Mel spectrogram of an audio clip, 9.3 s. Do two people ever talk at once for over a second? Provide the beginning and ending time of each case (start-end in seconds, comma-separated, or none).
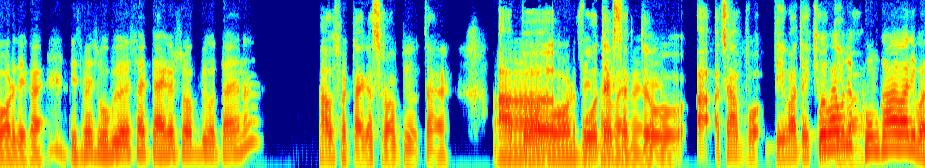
5.0-6.6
